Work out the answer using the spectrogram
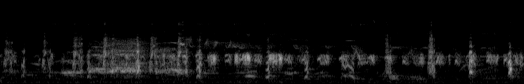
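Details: Female chukar partridge calling: a run of short clucking notes at a mid pitch, repeated several times a second, with a burst of rougher broadband noise near the start.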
